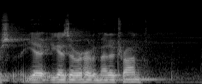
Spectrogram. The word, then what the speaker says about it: Metatron: Metatron. Metatron. Yeah. Not Not Megatron. So change the G to a T.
